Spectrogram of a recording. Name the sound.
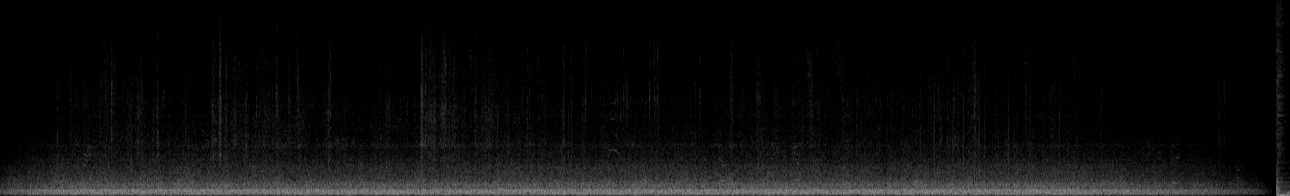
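jet aircraft turbine noise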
